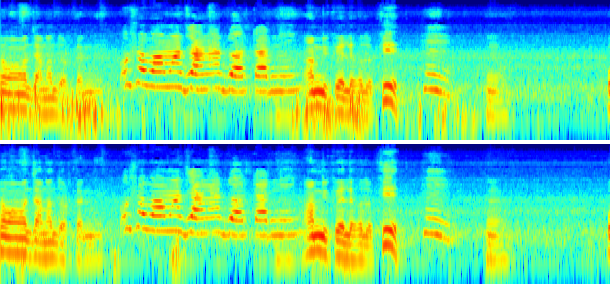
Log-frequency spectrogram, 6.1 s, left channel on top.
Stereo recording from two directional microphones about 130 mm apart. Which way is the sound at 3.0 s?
20° right (ahead or behind).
